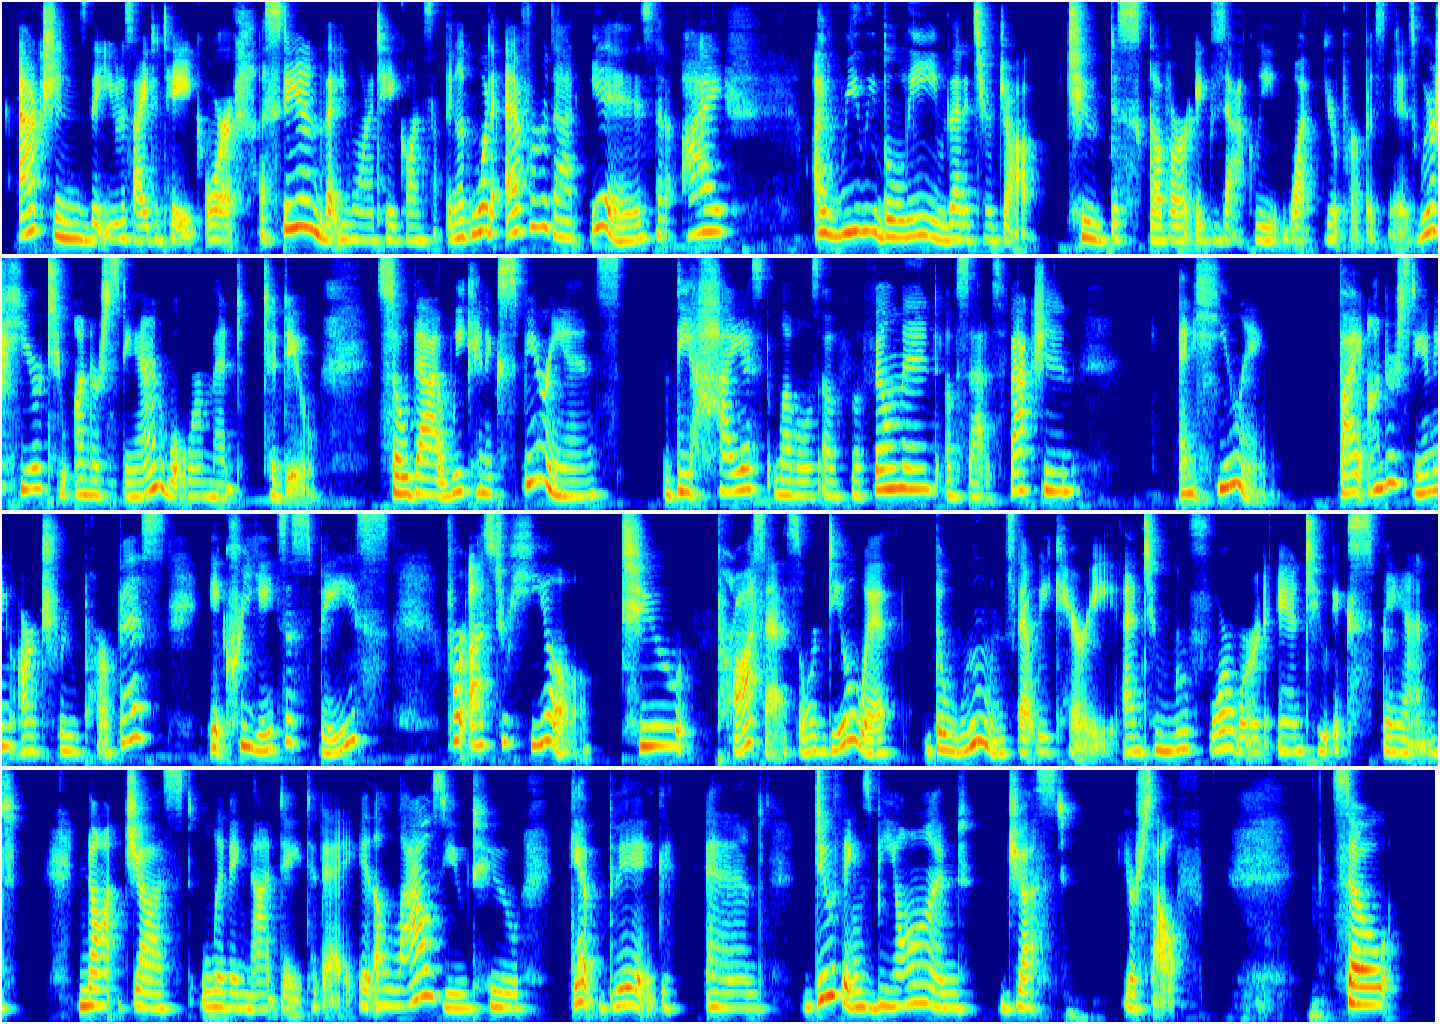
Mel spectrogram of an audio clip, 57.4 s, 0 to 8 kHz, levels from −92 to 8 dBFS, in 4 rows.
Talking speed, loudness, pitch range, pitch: 115 wpm, -22 LUFS, 170-245 Hz, 190 Hz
